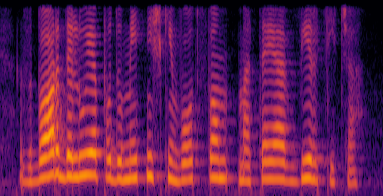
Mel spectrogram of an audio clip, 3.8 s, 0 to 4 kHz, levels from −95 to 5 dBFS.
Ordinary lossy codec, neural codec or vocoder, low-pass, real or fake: none; none; 3.6 kHz; real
